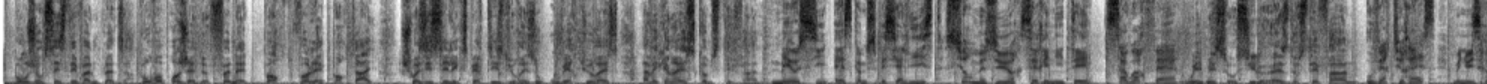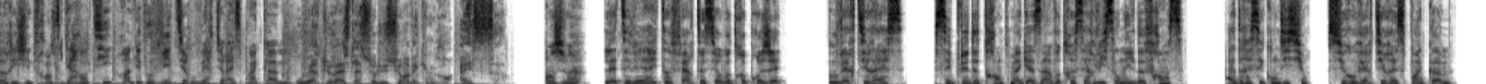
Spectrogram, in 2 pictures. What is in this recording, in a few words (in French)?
spot radio; ILE DE FRANCE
